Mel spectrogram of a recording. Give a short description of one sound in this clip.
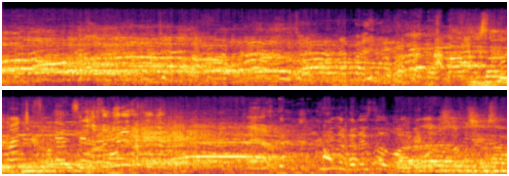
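A man sings into a microphone over the band.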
